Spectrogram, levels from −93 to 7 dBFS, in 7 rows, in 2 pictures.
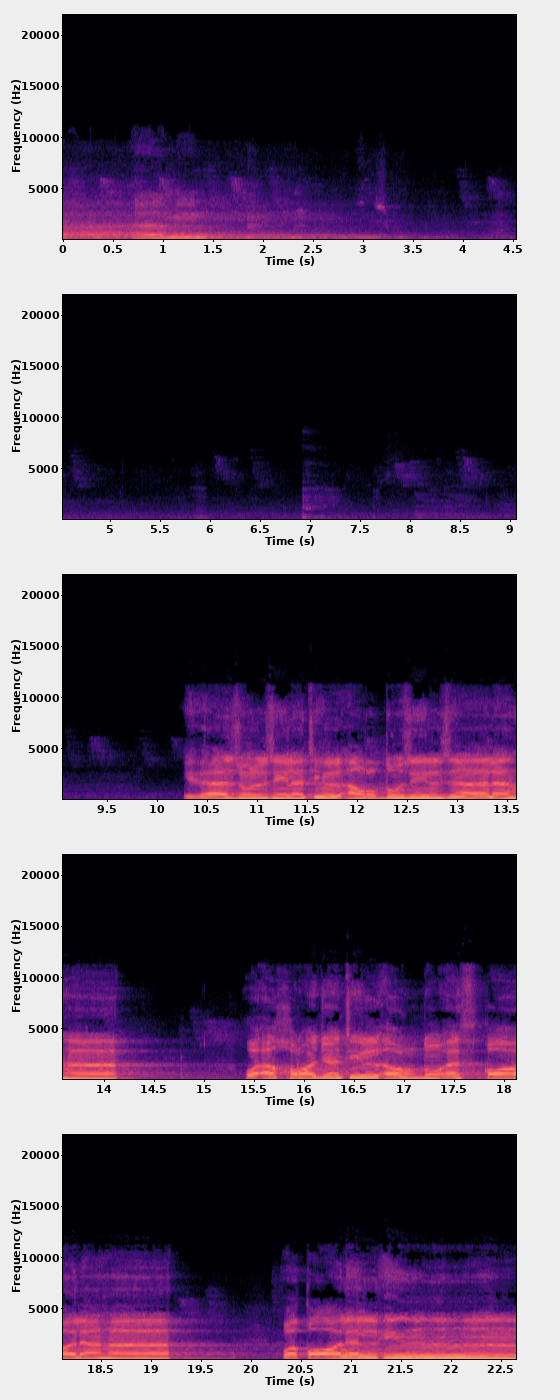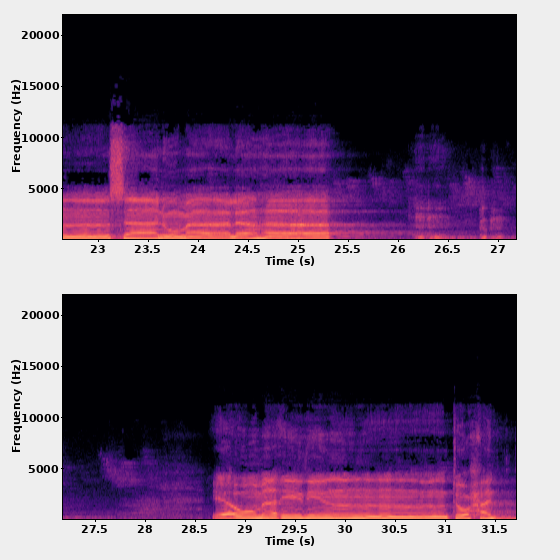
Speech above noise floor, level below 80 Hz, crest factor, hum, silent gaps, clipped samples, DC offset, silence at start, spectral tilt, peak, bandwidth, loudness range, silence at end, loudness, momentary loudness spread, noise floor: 45 dB; -58 dBFS; 12 dB; none; none; under 0.1%; under 0.1%; 0 s; -6 dB/octave; -10 dBFS; 11 kHz; 13 LU; 0 s; -21 LUFS; 19 LU; -65 dBFS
